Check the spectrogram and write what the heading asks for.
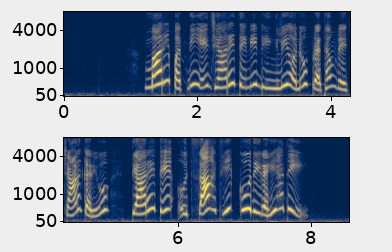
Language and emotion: Gujarati, happy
